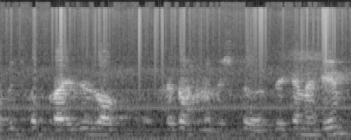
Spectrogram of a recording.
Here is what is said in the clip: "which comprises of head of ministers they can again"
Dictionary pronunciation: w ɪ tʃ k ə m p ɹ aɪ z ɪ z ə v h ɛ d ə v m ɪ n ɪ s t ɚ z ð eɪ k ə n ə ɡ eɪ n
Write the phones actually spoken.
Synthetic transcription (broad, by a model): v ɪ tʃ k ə p ɹ aɪ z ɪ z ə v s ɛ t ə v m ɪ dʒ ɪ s t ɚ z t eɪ k ə n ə ɡ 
